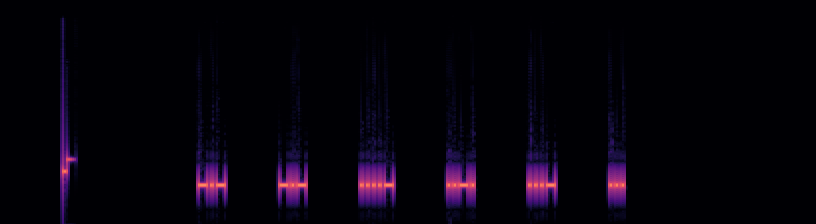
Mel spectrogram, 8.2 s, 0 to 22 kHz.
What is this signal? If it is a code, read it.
Morse code, heard as a keyed tone, about 40 wpm, spaced as for 14 wpm, 700 Hz. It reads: KK4FVS
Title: USA Call Signs - 6 Characters - 6x Character Spacing - 40wpm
